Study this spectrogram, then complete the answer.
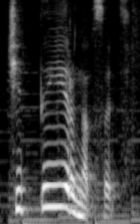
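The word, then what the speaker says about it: четырнадцать: Và nhân tiện, đây là cách phát âm của 11 âm và tiếng Belarus, nhưng trong tiếng Nga là , .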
